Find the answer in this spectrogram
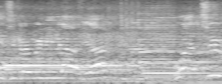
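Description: Live pop music played through an outdoor stage sound system and heard from a distance across a crowd, with held notes and a shifting melody, mixed with the voices of people nearby.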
